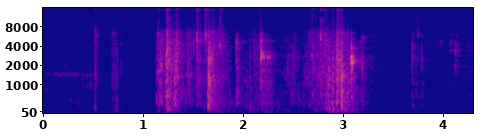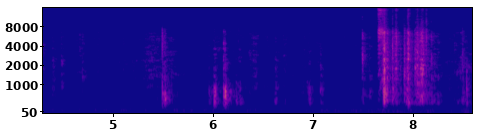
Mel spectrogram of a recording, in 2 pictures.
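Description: Handling noise from a phone camera being moved around: two loud rustling bursts in the first few seconds, then scattered light clicks and knocks.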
